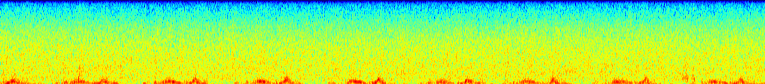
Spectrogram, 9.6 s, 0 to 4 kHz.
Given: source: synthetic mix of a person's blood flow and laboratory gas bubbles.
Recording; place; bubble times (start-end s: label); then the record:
Doppler ultrasound of blood flow; precordium
0.92-1.05 s: bubbles
8.49-8.69 s: bubbles
From the record:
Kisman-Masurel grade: 123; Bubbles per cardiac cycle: 1 to 2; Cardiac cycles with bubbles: 10 to 50%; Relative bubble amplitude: loud (0.450 to 0.775); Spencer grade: 2 (many but less than half of the cardiac periods contain bubble signals, singularly or in groups); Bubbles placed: only in the low amplitude regions of the cardiac cycle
